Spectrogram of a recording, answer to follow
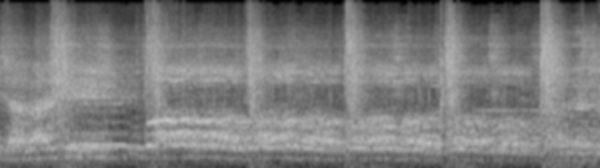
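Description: A crowd of mourners chanting a noha refrain together in unison. A sharp slap of unison chest-beating (sineh-zani) lands about once a second, in time with the chant.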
